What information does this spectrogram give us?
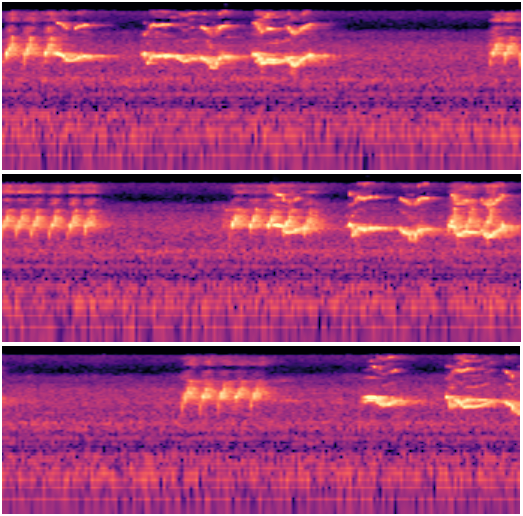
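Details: Masteran song by an Oriental magpie-robin: downward-swooping whistles and repeated harsh rattling bursts, delivered in spaced clusters across the recording, with a soft low hum.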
